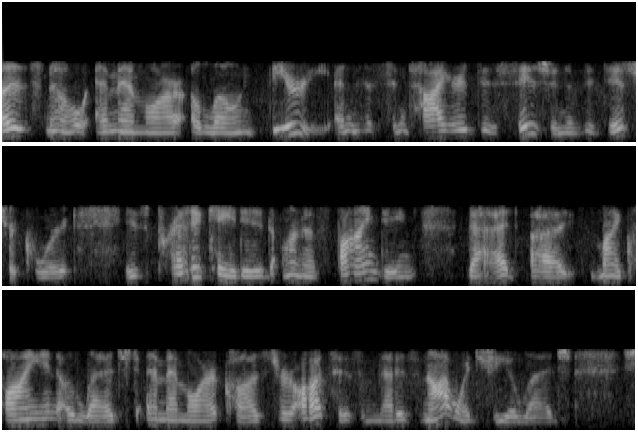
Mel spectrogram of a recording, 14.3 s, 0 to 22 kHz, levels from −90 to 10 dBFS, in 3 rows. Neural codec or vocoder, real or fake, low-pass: none; real; 3.6 kHz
